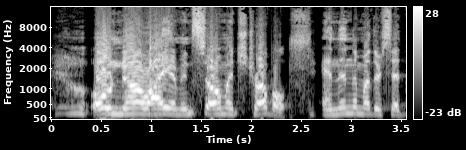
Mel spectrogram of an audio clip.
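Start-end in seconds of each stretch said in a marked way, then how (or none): 0.0-2.4 loud, higher cry of guilty alarm; guilty panic. Retold or imitated. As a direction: blurt it out like you've just been caught. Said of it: "he started feeling really guilty, like".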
